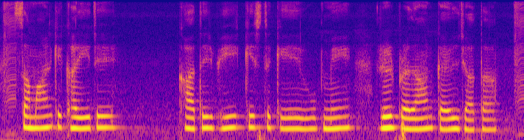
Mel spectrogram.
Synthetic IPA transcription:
saːmaːnkexʰɐɾiːd̪e | kʰaːt̪ɪɾbʱikɪst̪keɾuːpmẽɾɪɽpɾɐd̪aːnkɐɪld͡ʒaːt̪aː

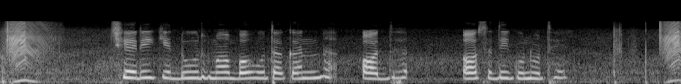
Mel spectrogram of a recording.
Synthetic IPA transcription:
t͡ʃʰeːɾiked̪uːɾmãbəɦʊt̪əkən | ɔːsəd̪iɡʊnõt̪ʰeː

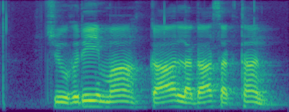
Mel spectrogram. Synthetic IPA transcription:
t͡ʃuːɦɾiːmãːkaːləɡaːsəkt̪ʰən

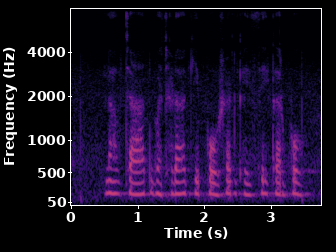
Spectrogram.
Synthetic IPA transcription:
nɐʋt͡ʃaːt̪bət͡ʃʰɽakipoːʃənkɐɪsekəɾboː

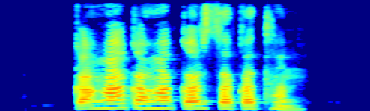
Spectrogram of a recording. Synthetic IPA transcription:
kəɦãkəɦãkəɾsəkət̪ɦən

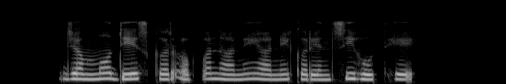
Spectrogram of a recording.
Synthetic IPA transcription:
d͡ʒəmːõːd̪eːskəɾəpənaːneaːnekəɾə̃nsiɦoːt̪ɦeː

